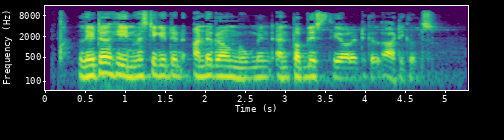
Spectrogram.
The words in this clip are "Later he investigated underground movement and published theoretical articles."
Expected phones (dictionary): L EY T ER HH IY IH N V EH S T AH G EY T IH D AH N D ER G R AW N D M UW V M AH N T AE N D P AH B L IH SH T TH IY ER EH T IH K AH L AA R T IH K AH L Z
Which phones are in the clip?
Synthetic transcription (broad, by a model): L EY T ER HH IY IH N V EH S T AH G EY T IH D AH N D ER G R AW N D M UW V M AH N T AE N D P AH B L IH SH T T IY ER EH T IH K AH L AA R T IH K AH L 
